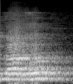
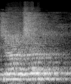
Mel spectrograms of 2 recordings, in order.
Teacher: इन ध्वनियों के उच्चारण में स्वर तंत्रियां कसी हुई, तनी हुई नहीं होती, अतः इनके उच्चारण में वैसा कंपन नहीं होता जैसा घोष ध्वनि के उच्चारण में होता है। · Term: अघोष ध्वनियां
